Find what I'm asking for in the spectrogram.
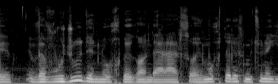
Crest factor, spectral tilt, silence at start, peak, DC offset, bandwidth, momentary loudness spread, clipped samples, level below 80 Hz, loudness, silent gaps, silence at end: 14 dB; -7.5 dB/octave; 0 s; -10 dBFS; 1%; 16 kHz; 5 LU; under 0.1%; -50 dBFS; -23 LUFS; none; 0 s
